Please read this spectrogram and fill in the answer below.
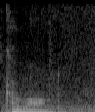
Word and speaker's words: Cologne: sorry these words uh got more than two syllables in it I just stumble kog colone cologne of course it's cologne so cologne I don't know why it has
